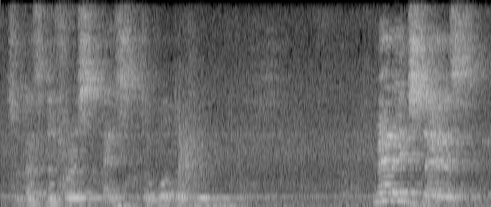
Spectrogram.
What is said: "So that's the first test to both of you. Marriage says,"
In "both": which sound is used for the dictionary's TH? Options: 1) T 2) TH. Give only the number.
1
